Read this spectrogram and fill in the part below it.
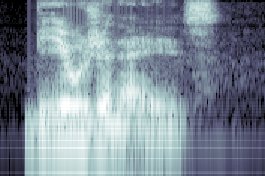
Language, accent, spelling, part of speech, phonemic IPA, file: French, Canada, biogenèse, noun, /bjɔʒ.nɛz/, LL-Q150 (fra)-biogenèse.wav
- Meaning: biogenesis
